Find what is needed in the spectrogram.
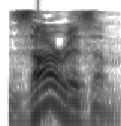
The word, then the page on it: tzarism: British English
